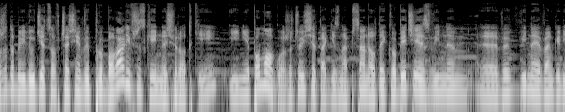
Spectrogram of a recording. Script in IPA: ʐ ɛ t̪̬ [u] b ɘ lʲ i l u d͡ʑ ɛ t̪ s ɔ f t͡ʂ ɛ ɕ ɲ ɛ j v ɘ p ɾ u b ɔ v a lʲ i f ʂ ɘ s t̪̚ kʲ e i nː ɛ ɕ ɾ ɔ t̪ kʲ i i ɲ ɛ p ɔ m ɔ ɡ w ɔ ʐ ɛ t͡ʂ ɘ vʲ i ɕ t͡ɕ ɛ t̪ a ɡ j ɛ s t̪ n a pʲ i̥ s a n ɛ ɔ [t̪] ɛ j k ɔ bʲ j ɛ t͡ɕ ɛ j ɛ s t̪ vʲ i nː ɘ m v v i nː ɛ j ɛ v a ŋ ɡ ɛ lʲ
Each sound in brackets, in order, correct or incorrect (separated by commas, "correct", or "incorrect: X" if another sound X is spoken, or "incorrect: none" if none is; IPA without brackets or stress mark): incorrect: ɔ, correct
